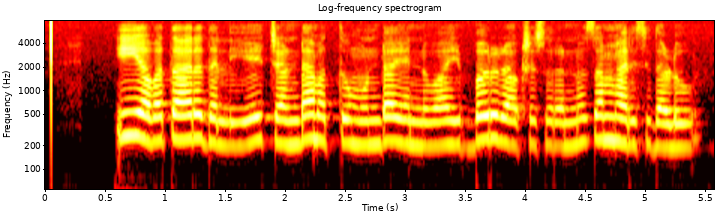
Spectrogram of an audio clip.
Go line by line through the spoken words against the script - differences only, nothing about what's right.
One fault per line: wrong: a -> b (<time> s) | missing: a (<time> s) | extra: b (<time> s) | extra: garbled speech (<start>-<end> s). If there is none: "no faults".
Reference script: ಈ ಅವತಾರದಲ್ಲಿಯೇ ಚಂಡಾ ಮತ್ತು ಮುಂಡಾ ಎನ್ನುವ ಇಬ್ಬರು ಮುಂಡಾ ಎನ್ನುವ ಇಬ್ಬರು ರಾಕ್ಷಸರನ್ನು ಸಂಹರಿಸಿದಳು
missing: ಮುಂಡಾ ಎನ್ನುವ ಇಬ್ಬರು (3.8 s)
